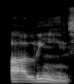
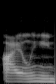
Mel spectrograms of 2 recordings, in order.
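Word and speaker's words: Aleene's: going to use and I'm going to pronounce it correctly alen that's alen not Eileen not aen that is alen it's not on the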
